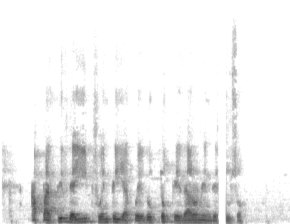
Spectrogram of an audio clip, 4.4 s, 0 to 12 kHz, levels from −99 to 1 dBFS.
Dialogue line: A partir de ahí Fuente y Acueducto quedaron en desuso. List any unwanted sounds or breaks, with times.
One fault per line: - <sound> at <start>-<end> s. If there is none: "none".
- dropout at 3.3-3.4 s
